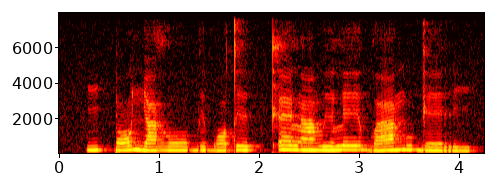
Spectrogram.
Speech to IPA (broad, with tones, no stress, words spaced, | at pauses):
i˨˦k͡pɔ˨˦ɲa˨ ɣoː˨bɪ˨bɔ˨tɪ˦ | kʼɛ˦ lã˨βɪ˨ leː˦ ɡʷaː˨˦ŋu˦ɡeː˨ri˨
